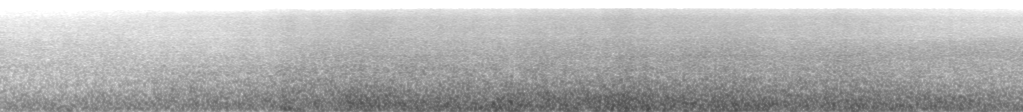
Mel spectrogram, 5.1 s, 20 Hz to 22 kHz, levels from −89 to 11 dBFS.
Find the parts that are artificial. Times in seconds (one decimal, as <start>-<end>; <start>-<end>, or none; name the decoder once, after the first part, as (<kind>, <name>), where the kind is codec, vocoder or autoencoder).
0.8-5.1 (autoencoder, DAC-VAE)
